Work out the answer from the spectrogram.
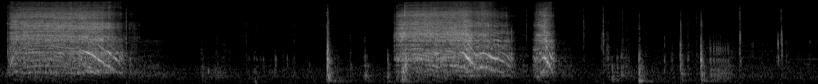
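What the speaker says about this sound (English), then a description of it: "Now let's tighten up our clamps." Cordless power driver tightening hose clamps on the air intake hose of a Nissan Sentra, two loud sustained whirring bursts of about a second each, separated by clicks and handling noises close by.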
